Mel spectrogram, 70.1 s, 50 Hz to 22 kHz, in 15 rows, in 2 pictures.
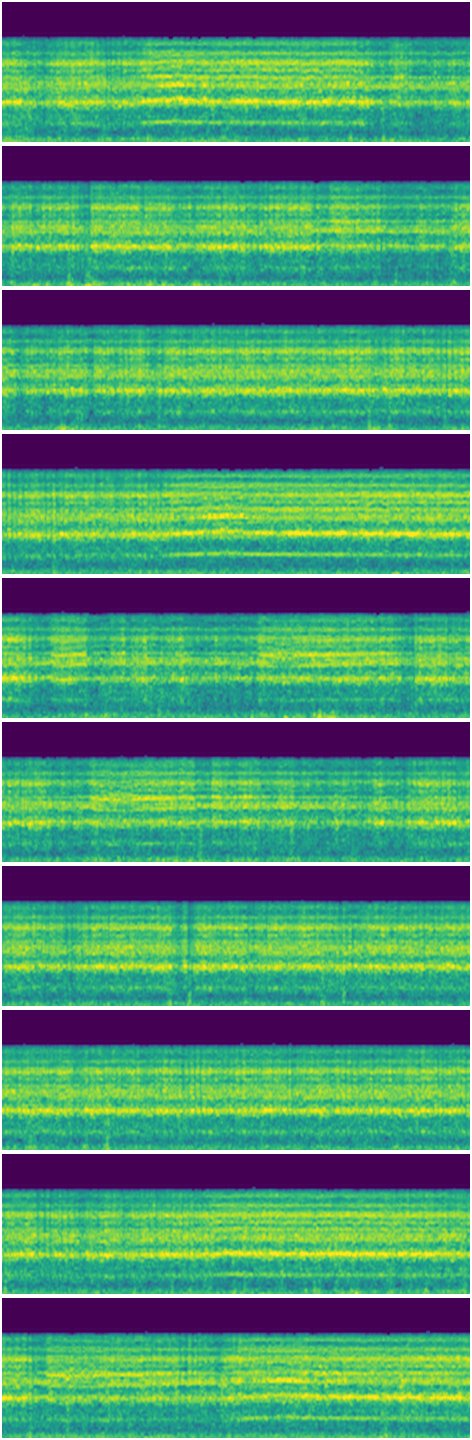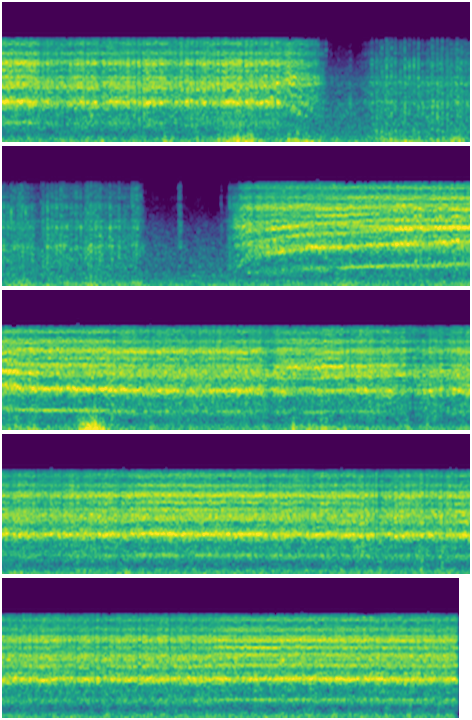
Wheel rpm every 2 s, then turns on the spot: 160, 160, 160, 160, 160, 160, 160, 160, 160, 160, 160, 160, 160, 160, 160, 160, 160, 160, 160, 160, 160, 160, 160, 160, 150, 30, 30, 140, 160, 160, 160, 160, 160, 150, 150.
50-52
